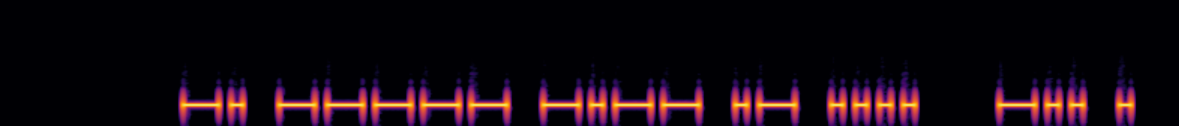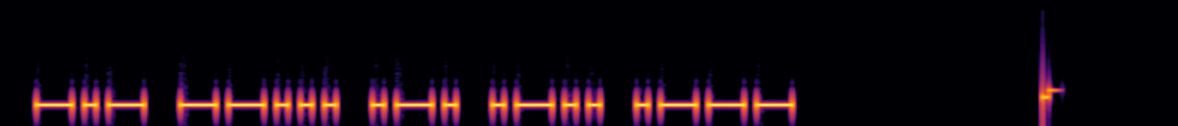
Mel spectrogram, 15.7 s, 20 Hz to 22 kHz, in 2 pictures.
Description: Morse code, heard as a keyed tone, about 16 wpm, 700 Hz. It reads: N0YAH DE K7RLJ
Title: USA Callsign DE Callsign - 5 Characters - 15wpm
